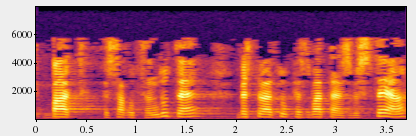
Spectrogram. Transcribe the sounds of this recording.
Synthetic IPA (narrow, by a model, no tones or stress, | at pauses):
bat̪e̞saɣ̞ut͡se̞nd̪ut̪e̞ | be̞st̪e̞β̞at͡suke̞zβat̪ae̞zβe̞st̪e̞a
